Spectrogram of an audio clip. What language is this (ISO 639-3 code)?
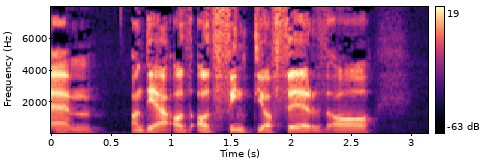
cym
